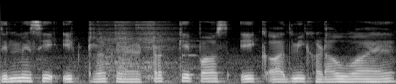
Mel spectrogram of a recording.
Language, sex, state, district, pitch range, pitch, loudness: Hindi, male, Uttar Pradesh, Budaun, 125-140 Hz, 130 Hz, -15 LUFS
